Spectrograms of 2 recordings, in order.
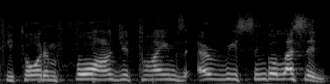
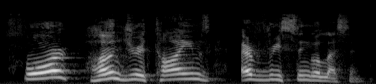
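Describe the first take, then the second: First: Said in the usual way. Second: "four hundred times every single lesson" slow, louder, each word weighted; stress on four hundred. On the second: Shown as a demonstration. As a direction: hammer "four hundred" home slowly. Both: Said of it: "Imagine this".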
